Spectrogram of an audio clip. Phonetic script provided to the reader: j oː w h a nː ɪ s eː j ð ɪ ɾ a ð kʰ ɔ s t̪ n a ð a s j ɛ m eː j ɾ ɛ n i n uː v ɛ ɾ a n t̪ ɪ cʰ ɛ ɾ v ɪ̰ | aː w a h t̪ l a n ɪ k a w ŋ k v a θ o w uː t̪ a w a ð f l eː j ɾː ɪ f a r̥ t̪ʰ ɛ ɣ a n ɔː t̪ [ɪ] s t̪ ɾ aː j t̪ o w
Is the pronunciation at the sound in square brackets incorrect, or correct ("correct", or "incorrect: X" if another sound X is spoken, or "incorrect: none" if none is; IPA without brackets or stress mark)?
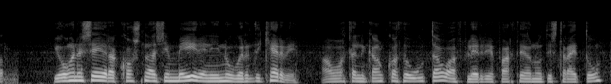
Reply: correct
